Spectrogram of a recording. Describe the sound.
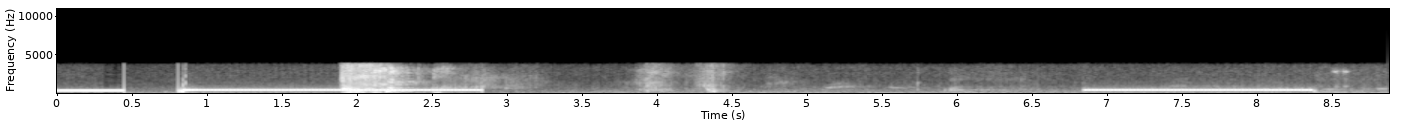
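A steady telephone line tone during a call transfer. A brief burst of tone is followed by two long, flat, loud stretches on the same pitch, separated by a quieter gap with scattered noises.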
